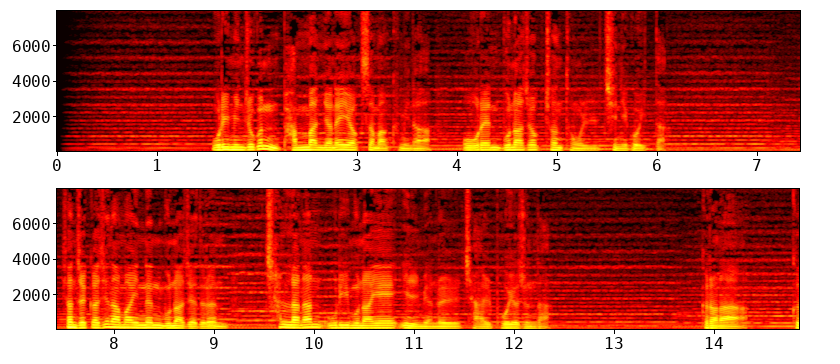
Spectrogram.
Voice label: korean male

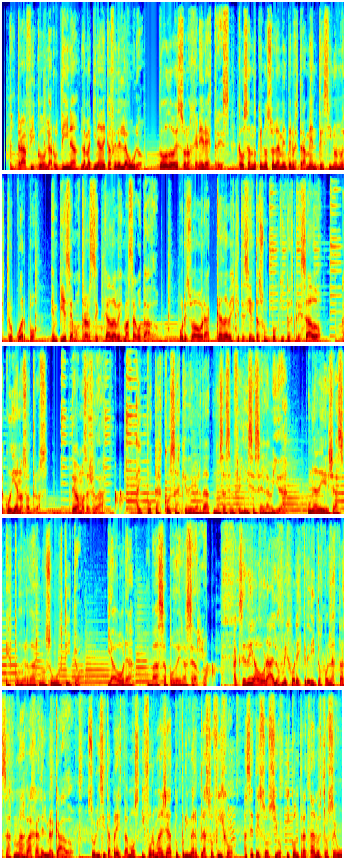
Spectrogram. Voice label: spanish Argentina male

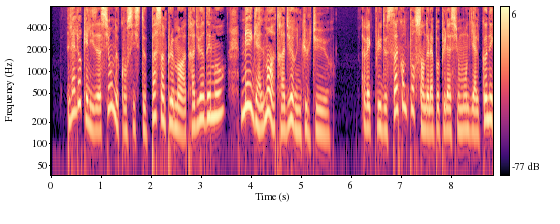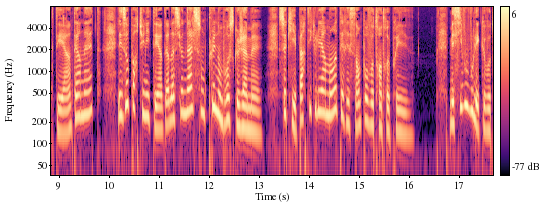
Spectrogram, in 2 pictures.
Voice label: french France female

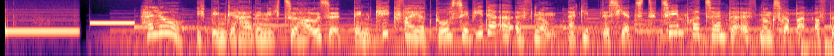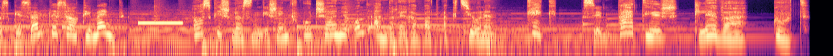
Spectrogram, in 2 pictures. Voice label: german germany female

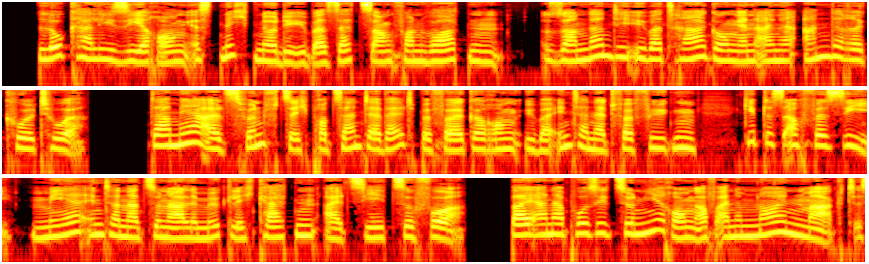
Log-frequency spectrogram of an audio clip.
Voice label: german germany female

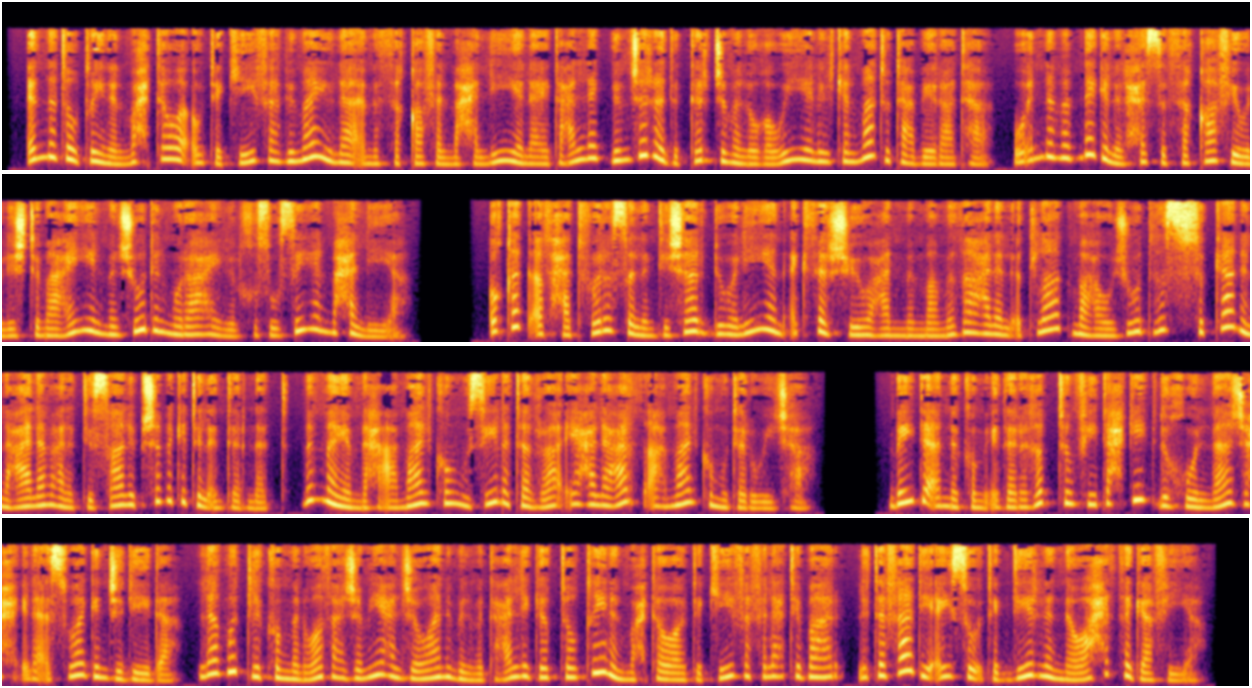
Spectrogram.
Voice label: arabic uae female

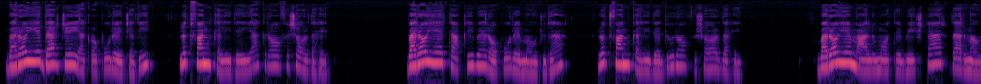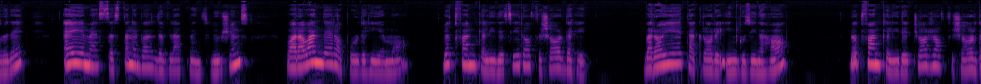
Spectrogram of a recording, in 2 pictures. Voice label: dari female

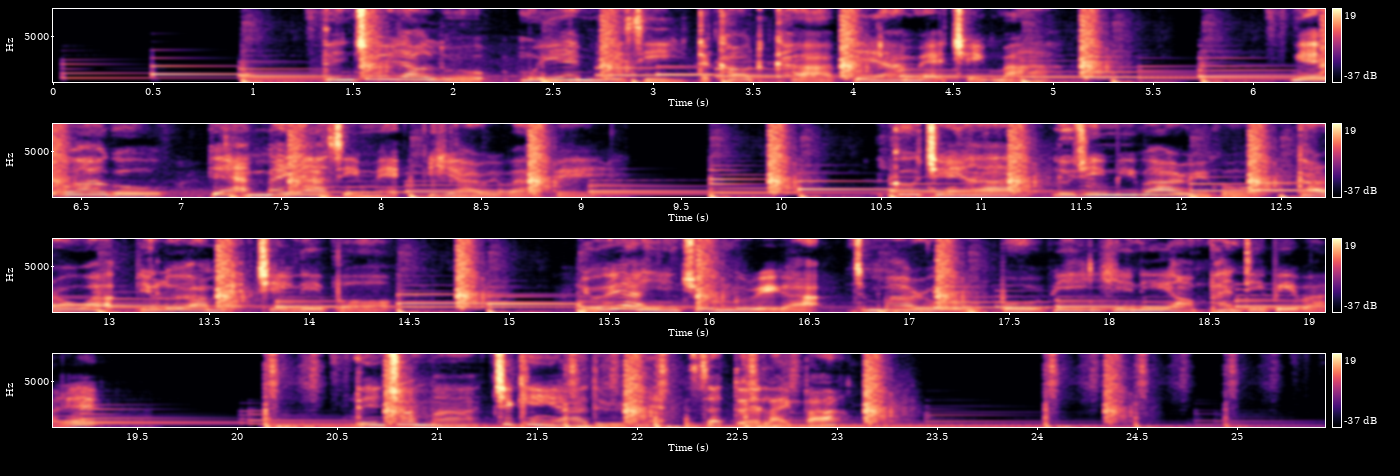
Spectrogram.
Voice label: burmese female

